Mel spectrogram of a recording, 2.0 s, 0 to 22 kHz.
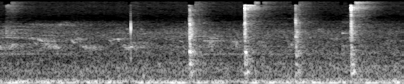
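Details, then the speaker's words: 1970s Pioneer CT-6R cassette deck, thrift-found, first power-up: sharp uneven clicks about three times a second over faint hiss, rewind, play and head rotation do nothing, head apparently not rotating; transport fault, cause not found. "When I press the head rotation, nothing happens. Play button, nothing happens. It's making a clicking noise."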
